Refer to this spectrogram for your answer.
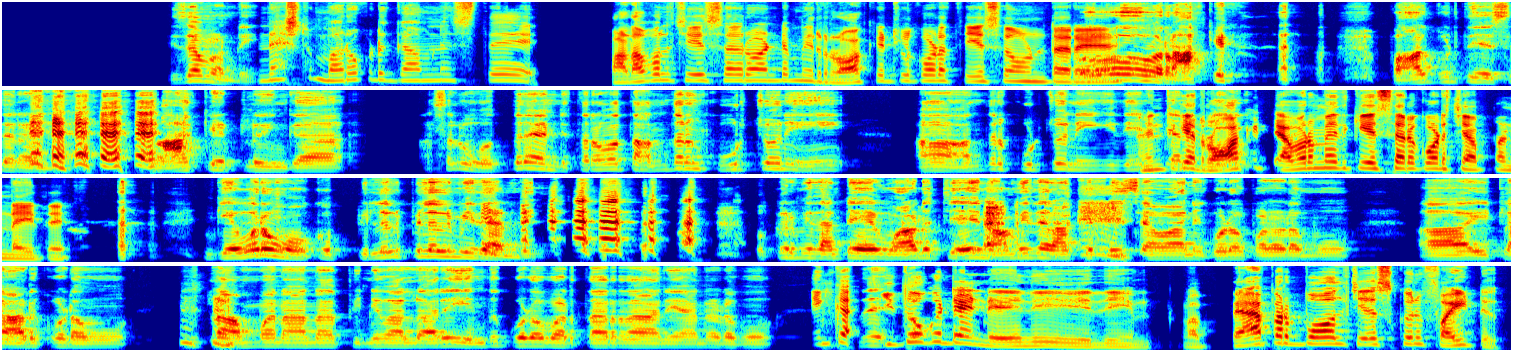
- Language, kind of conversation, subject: Telugu, podcast, చిన్నప్పుడే నువ్వు ఎక్కువగా ఏ ఆటలు ఆడేవావు?
- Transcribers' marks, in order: in English: "నెక్స్ట్"; laughing while speaking: "రాకెట్, బాగా గుర్తు చేసారండి"; in English: "రాకెట్"; laugh; in English: "రాకెట్"; other background noise; laughing while speaking: "ఇంకెవరం! ఒక పిల్లల, పిల్లల మీదే అండి"; laugh; chuckle; in English: "పేపర్ బాల్"; in English: "ఫైట్"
